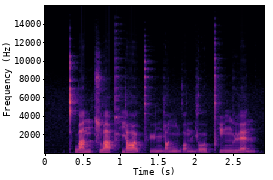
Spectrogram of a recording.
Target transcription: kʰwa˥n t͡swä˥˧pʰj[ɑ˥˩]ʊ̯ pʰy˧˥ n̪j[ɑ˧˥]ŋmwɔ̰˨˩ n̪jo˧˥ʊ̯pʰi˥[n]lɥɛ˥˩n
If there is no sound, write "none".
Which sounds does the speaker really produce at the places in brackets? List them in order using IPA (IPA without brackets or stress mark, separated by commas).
ɑ˥˩, ɑ˧˥, ŋ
